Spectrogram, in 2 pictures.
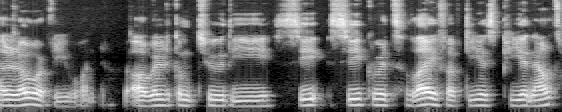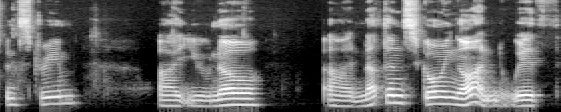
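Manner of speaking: drowsy, very soft, slow, drawn-out voice. Imitating how the listener sounded opening the announcement stream, imitating a sleepy delivery. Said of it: "sounded like everyone was ready to go to sleep".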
